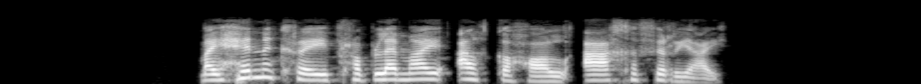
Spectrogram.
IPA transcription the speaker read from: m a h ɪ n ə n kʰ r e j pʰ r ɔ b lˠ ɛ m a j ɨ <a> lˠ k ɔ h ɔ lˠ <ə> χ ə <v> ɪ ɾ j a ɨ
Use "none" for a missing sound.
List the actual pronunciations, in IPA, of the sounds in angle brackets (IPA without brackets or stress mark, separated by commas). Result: a, a, f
